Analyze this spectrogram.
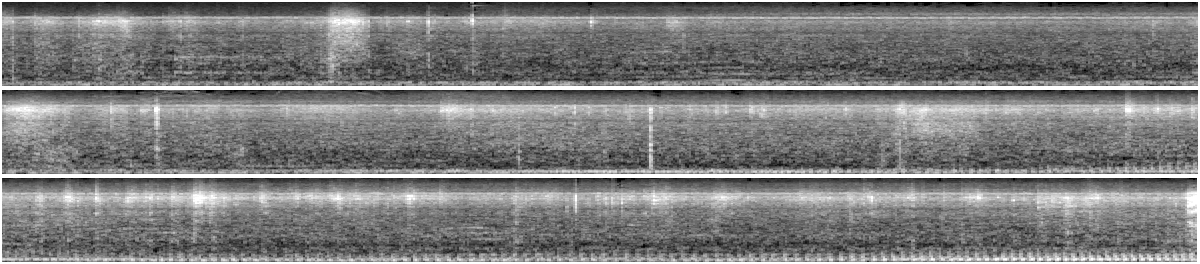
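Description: Dry leaves rustle and crackle as monkeys move about.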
